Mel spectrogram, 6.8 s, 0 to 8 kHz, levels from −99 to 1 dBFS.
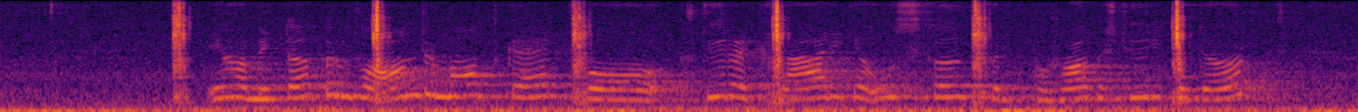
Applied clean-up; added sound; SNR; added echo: none; Tick-tock; -5 dB; reverberation time 0.5 s.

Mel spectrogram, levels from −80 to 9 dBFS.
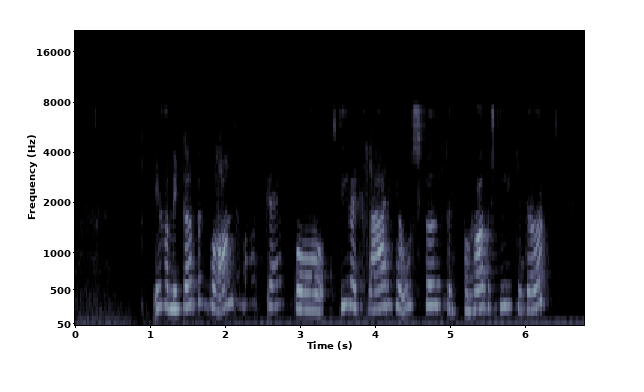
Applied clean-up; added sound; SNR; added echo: neural mask model DeepFilterNet 3.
